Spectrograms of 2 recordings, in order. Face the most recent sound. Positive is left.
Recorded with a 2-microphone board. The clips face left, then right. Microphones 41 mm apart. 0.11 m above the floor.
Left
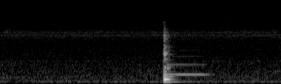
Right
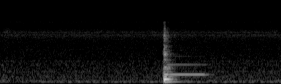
turn(degrees=10)  # may be behind; listen again after turning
